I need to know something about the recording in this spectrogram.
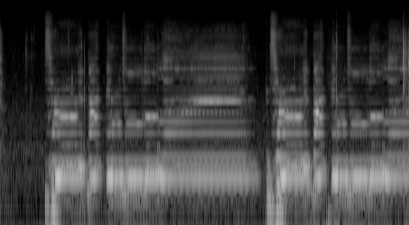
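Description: Playback of a vocal run through FL Studio's Fruity Vocoder: a voice carried on sustained, held chords whose pitches stay level and change every second or two. It starts about a second in. With the voice fed fully left as the modulator and the instrument fully right, the two are well blended and the words are clear.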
